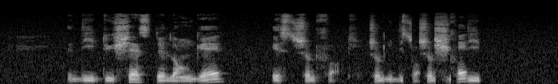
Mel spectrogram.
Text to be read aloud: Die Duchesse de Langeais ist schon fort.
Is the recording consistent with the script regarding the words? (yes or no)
no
